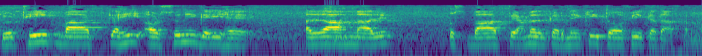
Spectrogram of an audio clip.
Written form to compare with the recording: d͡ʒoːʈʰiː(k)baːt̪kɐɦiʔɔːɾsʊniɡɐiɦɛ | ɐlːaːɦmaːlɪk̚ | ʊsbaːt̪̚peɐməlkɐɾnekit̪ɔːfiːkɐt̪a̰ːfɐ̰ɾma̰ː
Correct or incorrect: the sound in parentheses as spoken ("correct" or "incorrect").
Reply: correct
